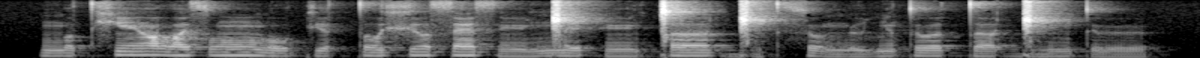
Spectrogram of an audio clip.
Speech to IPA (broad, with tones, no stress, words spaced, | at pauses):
ŋɤ˨txʲẽː˦ə̯lˠe˧s lˠũː˧lˠu˨kʲə˨tːɤ˧ xʲɤ˦sɛ˦ sẽː˨ŋ͡ǁe˧hẽː˨ ǀɜː˦ ɡ͡ǁe˨t sɵ˦˨ŋø˨ ʎə̃˧tɵ˦ə̯ tːɜ˧ɡ͡ǁẽ˧ŋ tø˨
